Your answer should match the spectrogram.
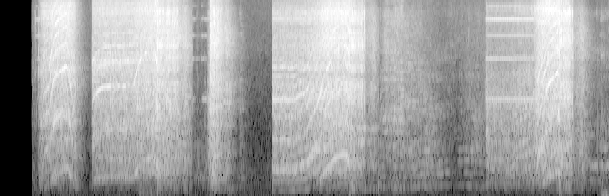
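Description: Cordless drill driving screws into plywood in about five short bursts, the motor's pitch rising as each burst spins up.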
